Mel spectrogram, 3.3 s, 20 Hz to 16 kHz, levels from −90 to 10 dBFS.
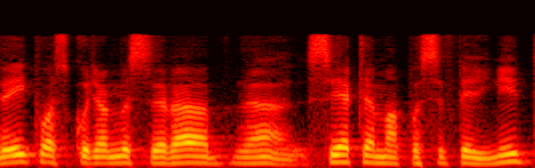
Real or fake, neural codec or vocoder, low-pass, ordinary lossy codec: fake; codec, 16 kHz, 0.5 kbps, FunCodec, trained on Chinese and English, 25 frames a second; 7.2 kHz; MP3, 48 kbps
